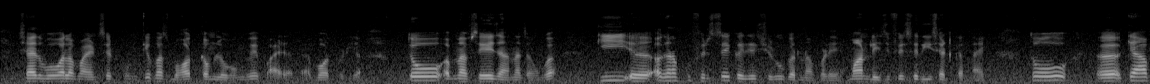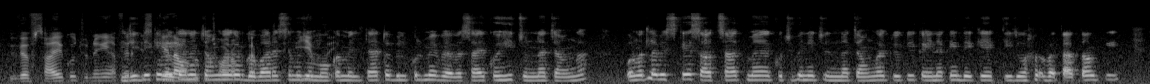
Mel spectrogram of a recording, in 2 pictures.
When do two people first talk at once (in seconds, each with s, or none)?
12.7 s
